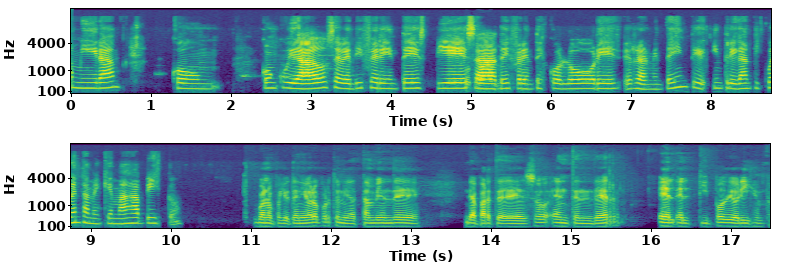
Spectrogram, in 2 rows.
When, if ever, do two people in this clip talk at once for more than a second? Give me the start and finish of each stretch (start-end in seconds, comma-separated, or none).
none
